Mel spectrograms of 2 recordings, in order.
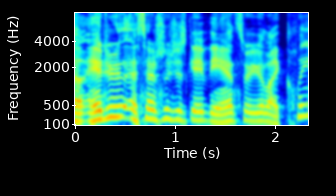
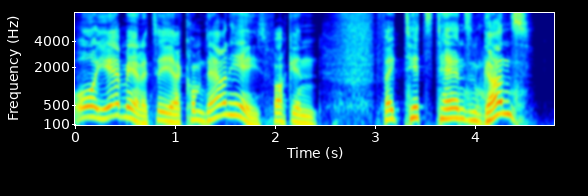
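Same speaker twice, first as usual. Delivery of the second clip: clumsy, rough, bad Australian accent; 3 semitones higher, 4 dB louder than usual. Talking with the others about coming down here, in a bad australian accent. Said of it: "Good try at an Australian accent".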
